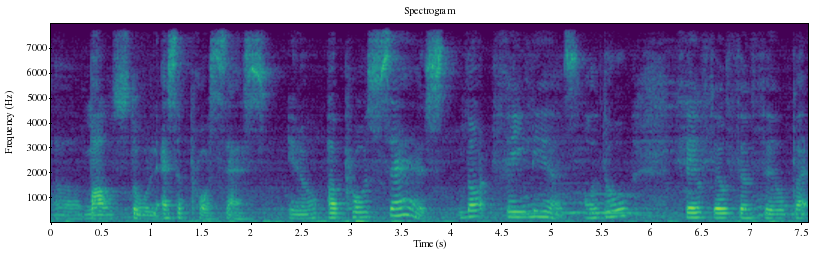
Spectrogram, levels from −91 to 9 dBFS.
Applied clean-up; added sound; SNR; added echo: none; Dog; 17 dB; reverberation time 0.2 s.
